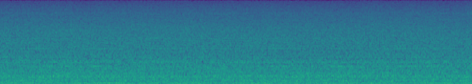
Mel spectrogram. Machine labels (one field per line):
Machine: fan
